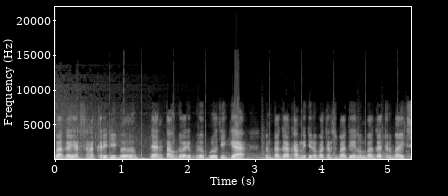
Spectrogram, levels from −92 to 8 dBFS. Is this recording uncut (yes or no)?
yes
